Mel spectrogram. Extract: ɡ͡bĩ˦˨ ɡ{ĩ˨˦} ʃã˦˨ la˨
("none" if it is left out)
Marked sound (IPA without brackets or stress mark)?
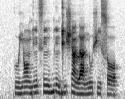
i˨˦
